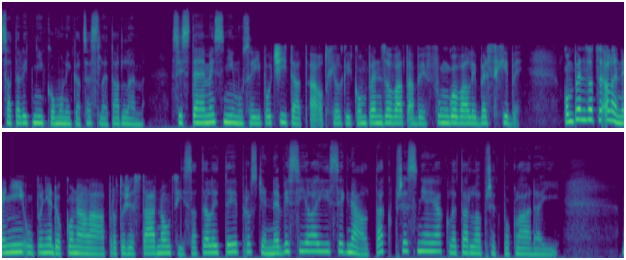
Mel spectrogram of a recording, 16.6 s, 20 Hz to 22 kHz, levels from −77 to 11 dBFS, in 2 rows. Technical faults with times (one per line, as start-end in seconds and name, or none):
3.32-10.68 input switched to a poorer device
